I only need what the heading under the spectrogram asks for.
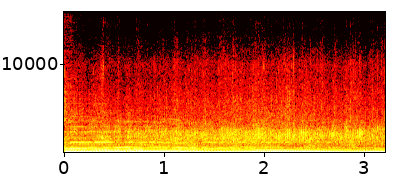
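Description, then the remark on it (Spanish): A crowd gives a loud round of applause to God, clapping steadily in a dense patter of many hands, over loud sustained musical tones that shift pitch partway through. “Vamos, dale un aplauso fuerte a Dios.”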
